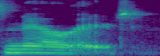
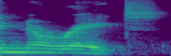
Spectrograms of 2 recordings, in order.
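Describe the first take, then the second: First: The word is said with an American pronunciation. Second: The word is said with a non-American pronunciation. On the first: The speaker calls it right. "when you do the American accent, It's narrate" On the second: The speaker calls it wrong. "you can't say narrate"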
